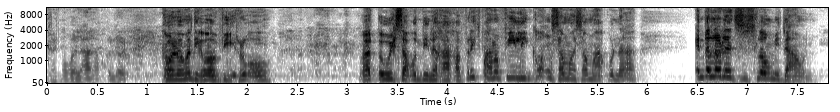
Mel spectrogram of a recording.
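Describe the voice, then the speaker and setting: A middle-aged Filipino man preaching a sermon full of jokes, acting out little dialogues as he talks. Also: high-pitched. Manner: animated, joking, acts out little dialogues. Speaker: pastor. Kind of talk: humorous sermon.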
